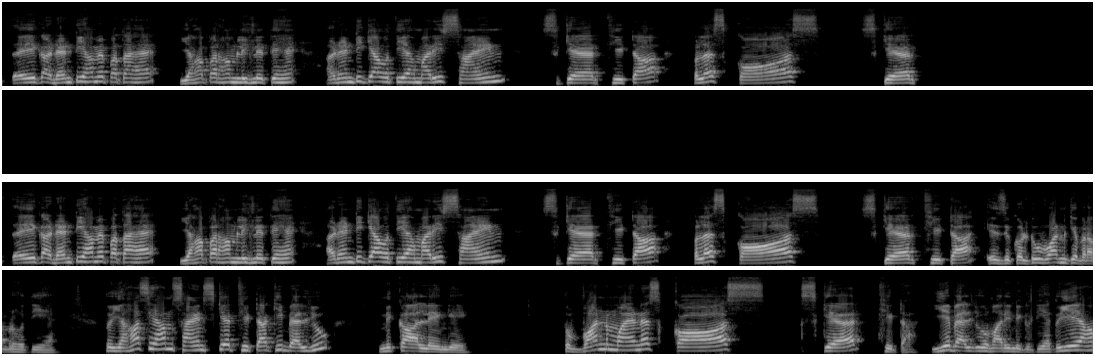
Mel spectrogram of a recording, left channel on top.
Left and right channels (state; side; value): drops out; left; at 9.2 s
